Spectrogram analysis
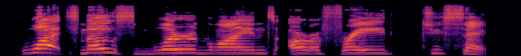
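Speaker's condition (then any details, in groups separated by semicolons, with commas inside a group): Cerebral palsy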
